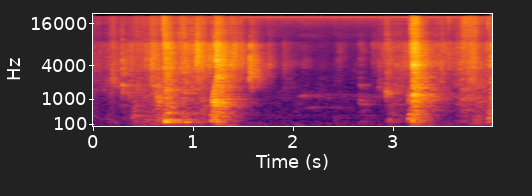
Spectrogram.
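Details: Dogs at a dog playground: a few short, sharp barks, two close together near the start and another after a brief quiet pause.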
